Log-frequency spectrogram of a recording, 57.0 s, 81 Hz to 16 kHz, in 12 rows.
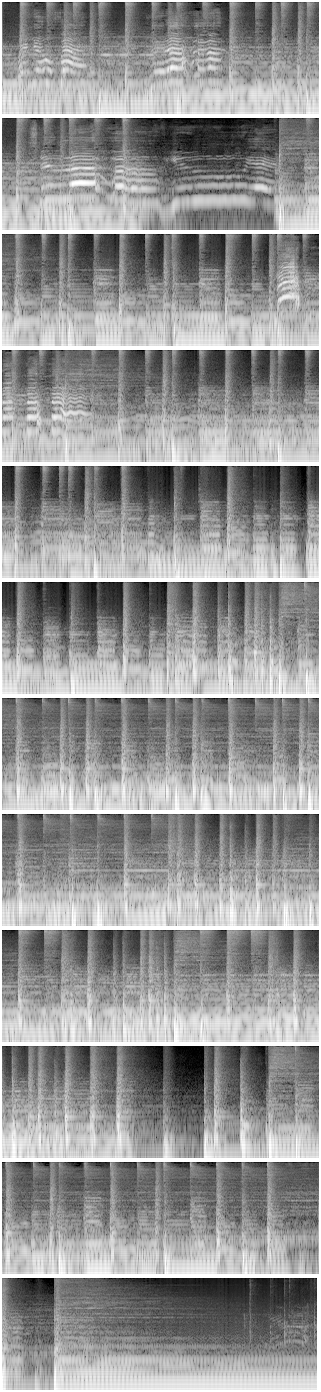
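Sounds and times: drum kit: 0.0 - 7.0, 8.8 - 56.3
electric bass: 0.0 - 7.2, 8.8 - 57.0
electric guitar: 0.0 - 7.2, 8.8 - 57.0.

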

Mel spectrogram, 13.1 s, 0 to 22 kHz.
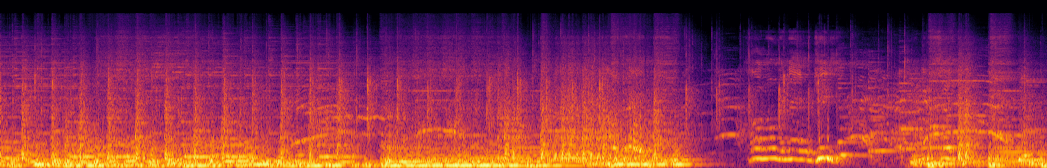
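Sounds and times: band music with drums and bass: 0.0 - 8.8, 11.2 - 13.0.

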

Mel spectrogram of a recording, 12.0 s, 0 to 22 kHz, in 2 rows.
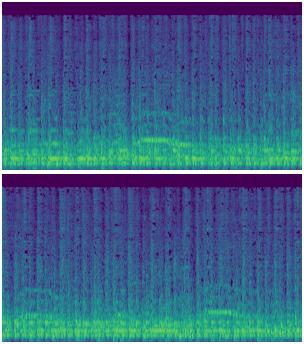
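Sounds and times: hand drums playing: 0.0 - 12.0
group singing: 0.5 - 4.6, 5.5 - 7.6, 8.2 - 11.4.

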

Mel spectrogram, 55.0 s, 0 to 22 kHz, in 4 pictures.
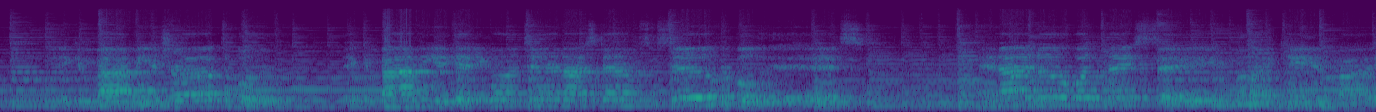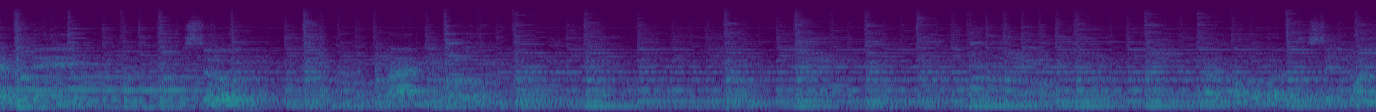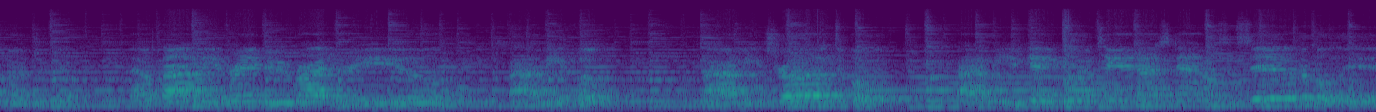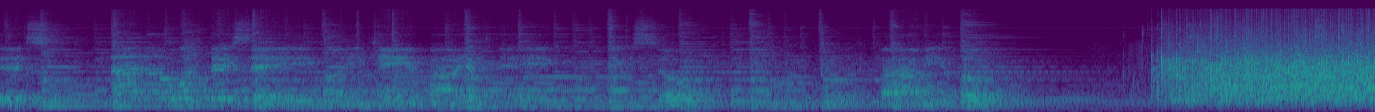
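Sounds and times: acoustic guitar: 0.0 - 55.0.

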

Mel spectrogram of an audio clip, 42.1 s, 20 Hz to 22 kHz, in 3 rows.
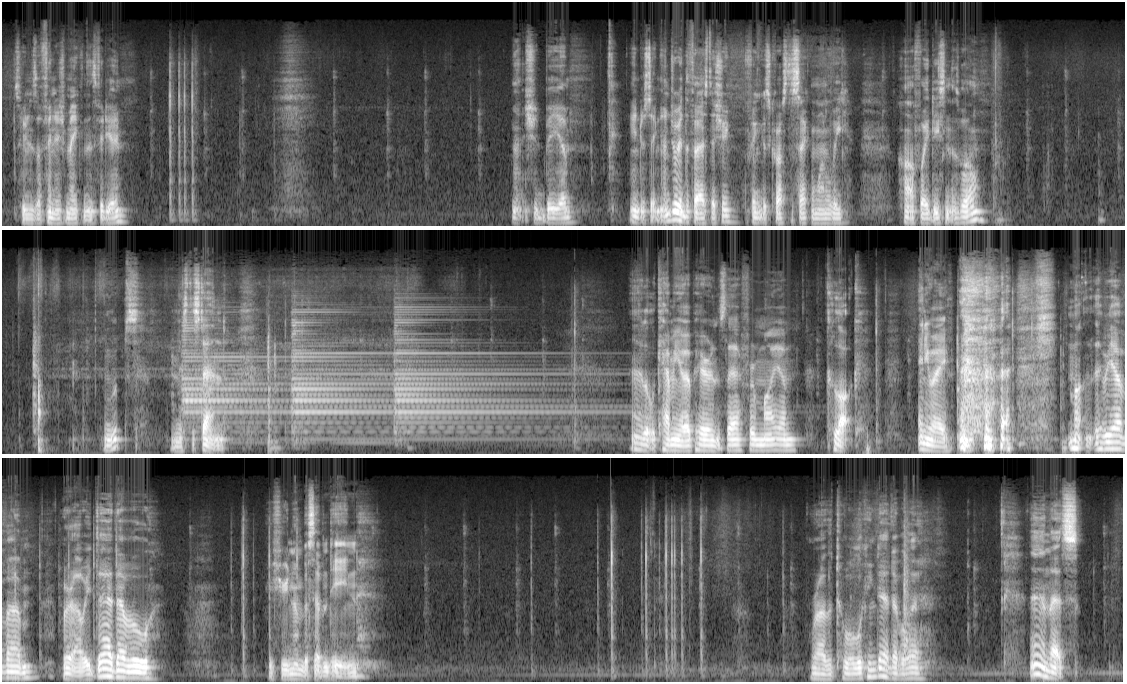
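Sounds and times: clock chiming: 15.7 - 23.9.

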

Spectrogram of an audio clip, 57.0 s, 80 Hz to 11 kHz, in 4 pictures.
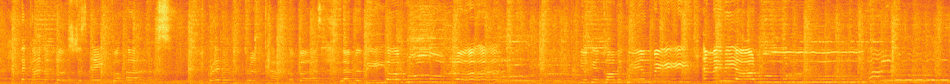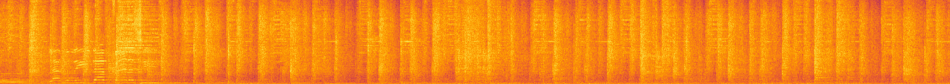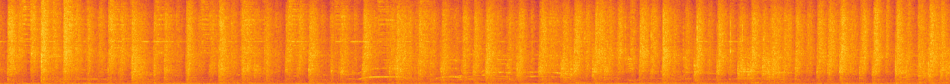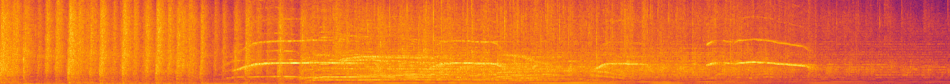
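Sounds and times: held keyboard chords: 0.0 - 17.2
fast snare drumming: 0.0 - 55.2
live band playing: 0.0 - 57.0.

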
